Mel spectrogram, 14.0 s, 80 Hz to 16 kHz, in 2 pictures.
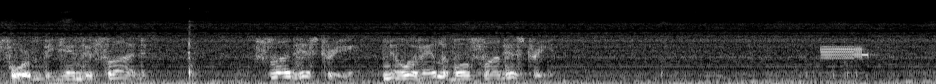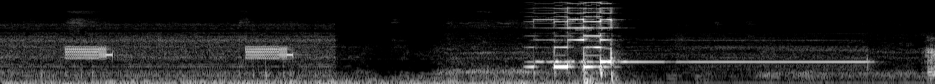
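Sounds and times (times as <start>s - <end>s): radio hiss and hum: 0.0s - 11.6s
stepping electronic alarm: 6.2s - 6.6s, 7.5s - 7.9s, 8.9s - 9.3s, 11.0s - 13.6s
steady warning alert tone: 11.0s - 12.0s.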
